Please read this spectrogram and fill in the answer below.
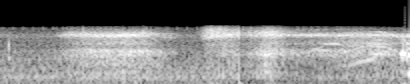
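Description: A woman's breathy, wheezing laughter: two gasping bursts of air, a short one about half a second in and a longer one from about a second in.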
